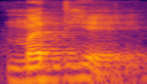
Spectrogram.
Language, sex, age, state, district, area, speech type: Sanskrit, male, 45-60, West Bengal, Hooghly, rural, spontaneous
